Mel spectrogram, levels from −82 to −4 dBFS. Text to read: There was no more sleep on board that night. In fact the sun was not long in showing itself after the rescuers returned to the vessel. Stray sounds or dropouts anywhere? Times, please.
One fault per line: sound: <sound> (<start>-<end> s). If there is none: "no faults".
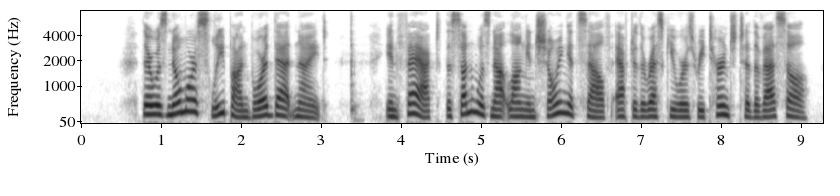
sound: thud (3.4-3.6 s)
